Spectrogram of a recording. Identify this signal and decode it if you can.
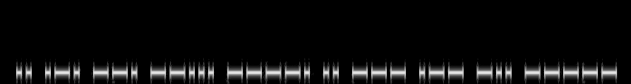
Morse code, heard as a keyed tone, about 25 wpm, 550 Hz. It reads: IRG79IOWD0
